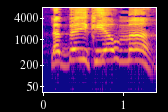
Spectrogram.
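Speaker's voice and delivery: a son answering his distant mother loudly; loud reply. Retold or imitated. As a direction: call back to mother from far off. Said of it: "بصوت عالي".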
